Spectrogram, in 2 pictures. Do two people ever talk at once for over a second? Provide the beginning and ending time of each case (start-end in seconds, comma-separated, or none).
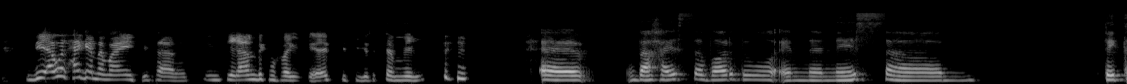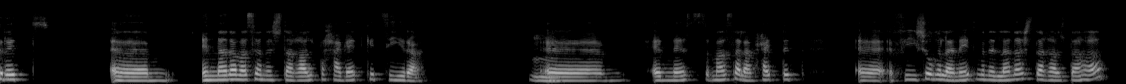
none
